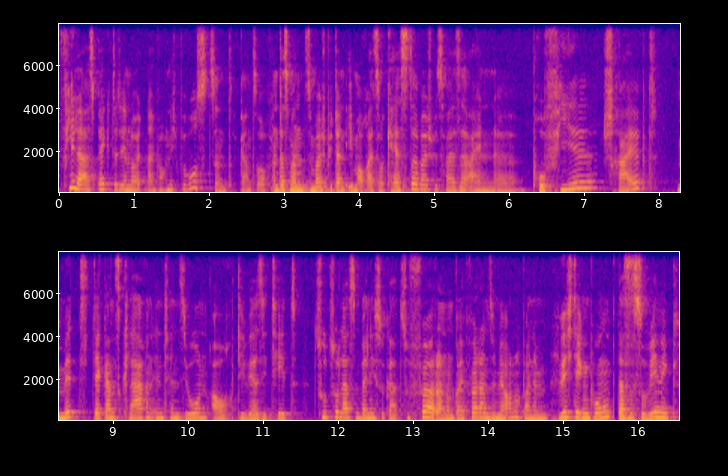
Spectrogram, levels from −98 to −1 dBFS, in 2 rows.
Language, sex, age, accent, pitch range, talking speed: German, female, 20-39, German, 180-210 Hz, 190 wpm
